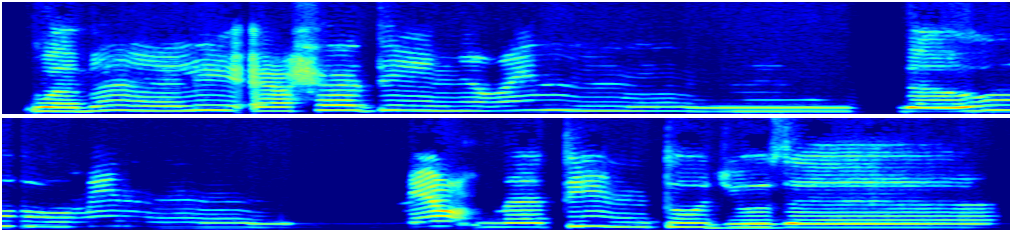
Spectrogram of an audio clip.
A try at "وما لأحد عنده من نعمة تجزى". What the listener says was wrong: நியா என்று வரக்கூடாது. துஜுச எத்தனை செகண்ட் இடணும்? மத்திர அடையாளம் வந்து எசாக்கு மேல.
